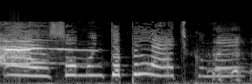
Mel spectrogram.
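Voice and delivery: shrieking high and laughing; hammed-up [name] impression. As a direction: camp squeal through laughter. Mocking the singer's quote. (imitação exagerada aos gritos, rindo)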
